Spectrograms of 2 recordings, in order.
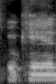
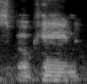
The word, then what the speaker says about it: Spokane: Street Bridge pennant postcard Spokane Washington is actually pronounced Spokane don't pronounce it Spokane 9.95 I think I sold some hip cards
